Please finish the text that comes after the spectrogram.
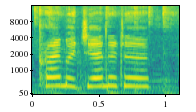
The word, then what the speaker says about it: primogenitor: The primogenitor. Yeah, the primogenitor. Primogenitor. It has pronounced it multiple ways.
